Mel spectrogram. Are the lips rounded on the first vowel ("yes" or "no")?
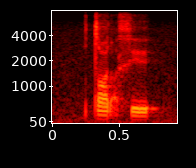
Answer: yes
